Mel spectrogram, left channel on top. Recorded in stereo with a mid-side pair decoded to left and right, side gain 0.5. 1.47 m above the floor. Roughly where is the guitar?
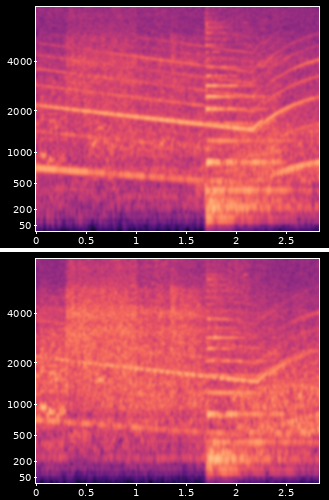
Ahead left.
